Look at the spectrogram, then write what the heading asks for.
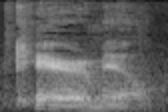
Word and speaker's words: caramel: To me, the correct pronunciation is caramel.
